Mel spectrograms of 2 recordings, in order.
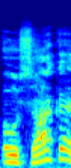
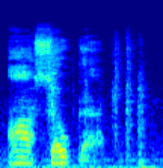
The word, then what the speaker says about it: Ahsoka: We have Osaka Tano. Or Ahsoka. Yeah. Some people pronounce it differently. I'm pretty sure it's Ahsoka.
